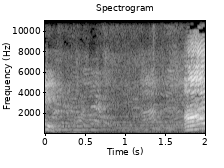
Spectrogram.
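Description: A girl's voice through a microphone trails off just after the start. In the pause, faint chatter of a crowd of children carries in the background, and her speech resumes near the end.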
